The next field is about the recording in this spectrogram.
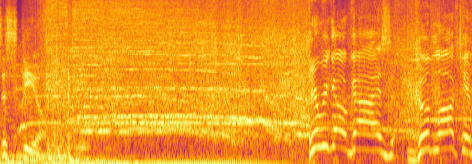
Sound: cheers and applause

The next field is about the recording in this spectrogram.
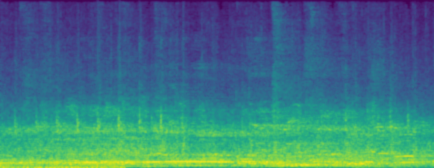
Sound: people cheering

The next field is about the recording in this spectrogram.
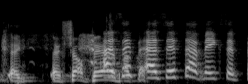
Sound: laughing

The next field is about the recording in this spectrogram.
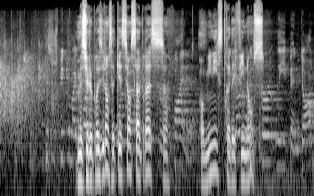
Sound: applause

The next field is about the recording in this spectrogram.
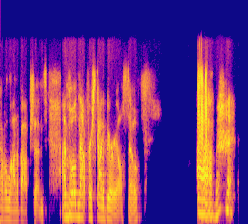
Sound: laughs

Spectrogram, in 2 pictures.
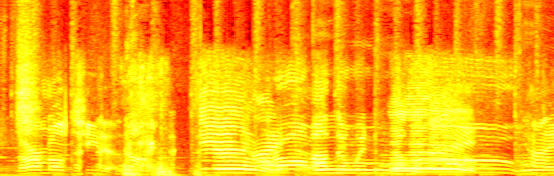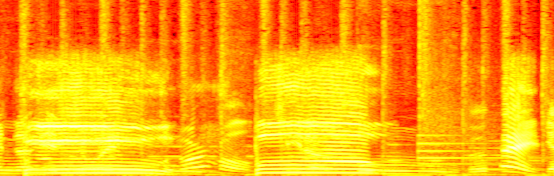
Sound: they're all booing the idea

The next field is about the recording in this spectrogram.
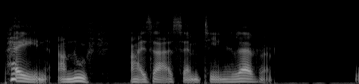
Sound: speaks foreign language

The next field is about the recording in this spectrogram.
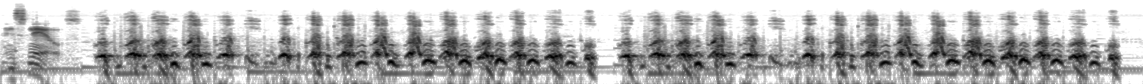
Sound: hooting excitingly

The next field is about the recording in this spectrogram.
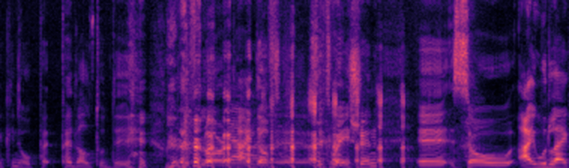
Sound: panelists laugh

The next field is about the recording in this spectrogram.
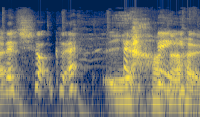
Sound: laughs

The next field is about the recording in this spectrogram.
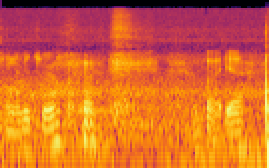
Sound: snickers

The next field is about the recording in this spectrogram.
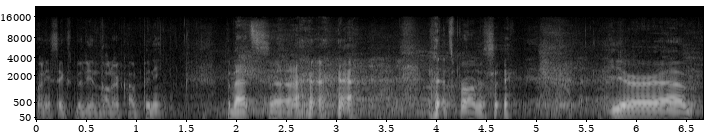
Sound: laugh

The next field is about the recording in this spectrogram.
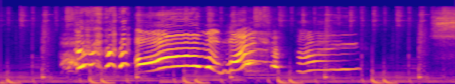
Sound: gasps

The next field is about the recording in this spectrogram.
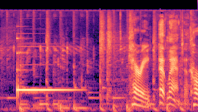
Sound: dinging

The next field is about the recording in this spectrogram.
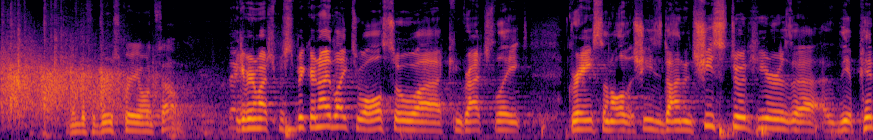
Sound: applause

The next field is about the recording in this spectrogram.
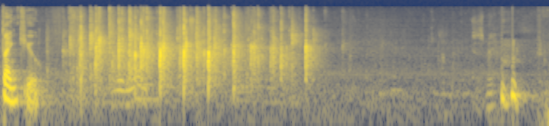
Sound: attendees clapping

